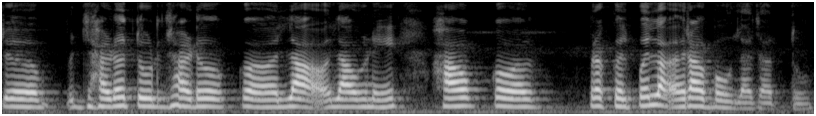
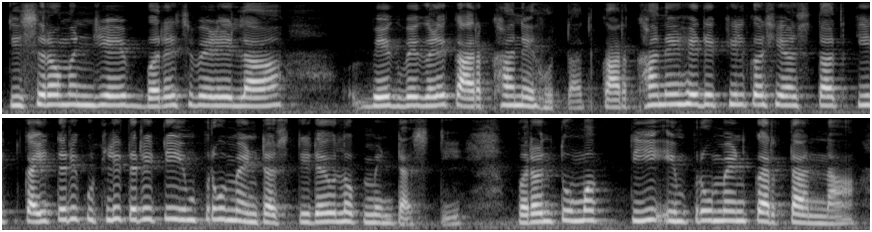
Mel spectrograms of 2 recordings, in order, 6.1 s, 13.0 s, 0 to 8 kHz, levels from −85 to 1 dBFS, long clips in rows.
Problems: none marked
